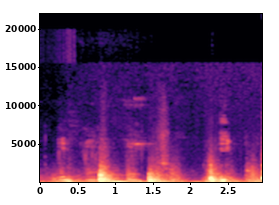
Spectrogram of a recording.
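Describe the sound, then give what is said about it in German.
A heavy armored metal door being worked open, with several loud clanking thuds spaced about a second apart, low rumbling resonance and creaking scrapes between them. “Mann, sieh dir mal die Tür an. Das ist ja eine Panzertür.”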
